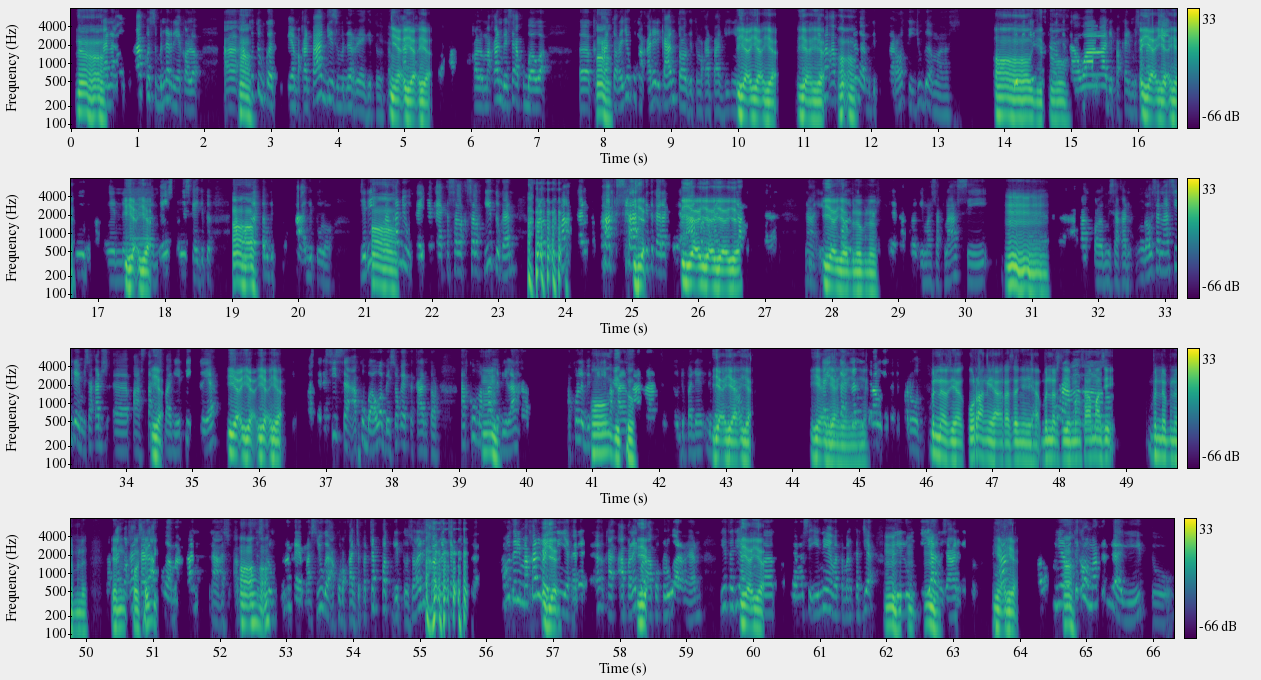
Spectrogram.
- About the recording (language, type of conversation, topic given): Indonesian, unstructured, Apa kegiatan sederhana yang bisa membuat harimu jadi lebih baik?
- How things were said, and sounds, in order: distorted speech; laugh; laughing while speaking: "terpaksa"; other background noise; unintelligible speech; laugh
